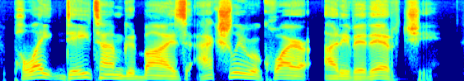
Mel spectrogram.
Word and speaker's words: arrivederci: While ciao works perfectly for your friends, polite daytime goodbyes actually require arrivederci. To pronounce it properly, just remember that the C at the very end sounds just like a key in English.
